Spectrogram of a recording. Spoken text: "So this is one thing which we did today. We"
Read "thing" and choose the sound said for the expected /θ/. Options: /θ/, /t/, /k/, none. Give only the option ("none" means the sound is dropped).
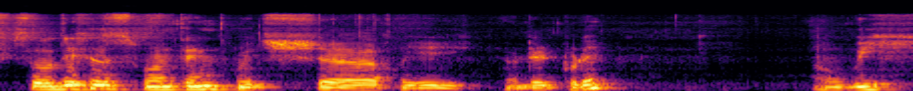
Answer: /t/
